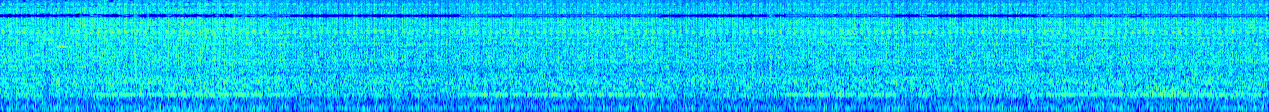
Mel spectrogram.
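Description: A tractor engine idles steadily.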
